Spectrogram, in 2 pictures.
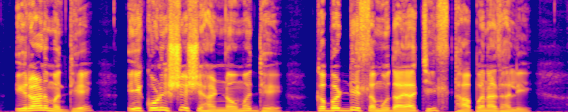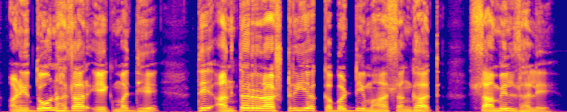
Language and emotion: Marathi, neutral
